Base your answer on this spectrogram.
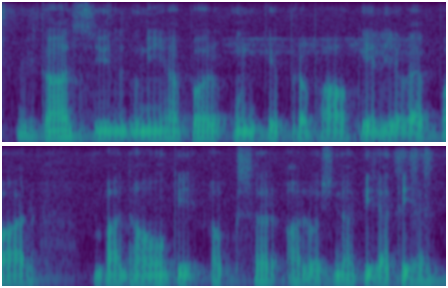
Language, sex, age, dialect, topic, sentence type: Hindi, male, 25-30, Hindustani Malvi Khadi Boli, banking, statement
